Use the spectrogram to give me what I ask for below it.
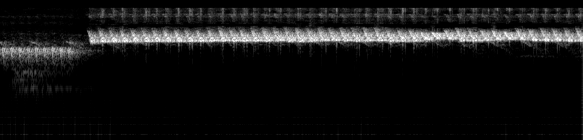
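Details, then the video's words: Young Belgian canary in loud song: a brief lower rolled note gives way to a long, intense, steady high trill, rapidly pulsed and sustained to the end. "canario belga novo cantando bonito"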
